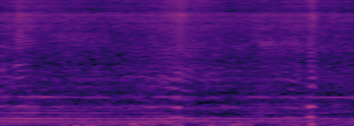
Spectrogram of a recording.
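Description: Honeybees at a hive kept without winter insulation, buzzing in a steady, dense drone with individual bees passing close by, continuous and moderately loud with no talk.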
